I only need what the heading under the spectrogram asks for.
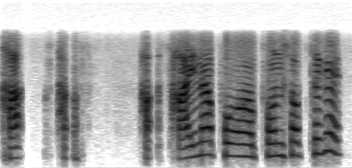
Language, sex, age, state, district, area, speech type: Bengali, male, 18-30, West Bengal, Jalpaiguri, rural, conversation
